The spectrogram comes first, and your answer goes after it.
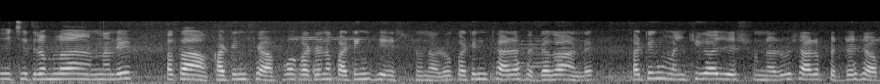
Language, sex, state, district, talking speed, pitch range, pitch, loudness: Telugu, male, Karnataka, Bellary, 150 wpm, 215-245 Hz, 235 Hz, -18 LUFS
